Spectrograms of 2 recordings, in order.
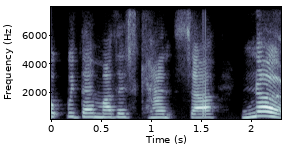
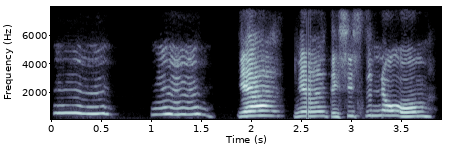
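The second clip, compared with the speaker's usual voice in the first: much higher, breezy mock shrug of yeah yeah; mock casual agreement; 7 semitones higher, 3 dB louder, slower than usual. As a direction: play it off as totally normal. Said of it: "And Mum and I were like".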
